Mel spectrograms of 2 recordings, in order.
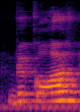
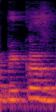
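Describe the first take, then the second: First: Put-on because said the older way, bi-KOZ with a round open o; old school pronunciation. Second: Because said the newer way, bi-KUZ with a short neutral vowel; newer pronunciation. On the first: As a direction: say because as bi-kawz like school days. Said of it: "पिछले ही because बोलना भी ठीक है". (because को पुराने तरीके से, बि-कॉज़ बोलिए) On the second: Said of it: "because बोलना भी ठीक है". (because को नए तरीके से, बि-कज़ बोलिए) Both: Shown as a demonstration.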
